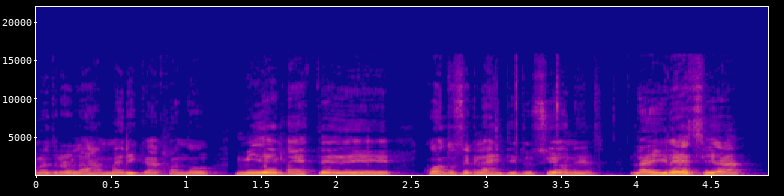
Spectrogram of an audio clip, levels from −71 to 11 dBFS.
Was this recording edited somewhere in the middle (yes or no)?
yes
